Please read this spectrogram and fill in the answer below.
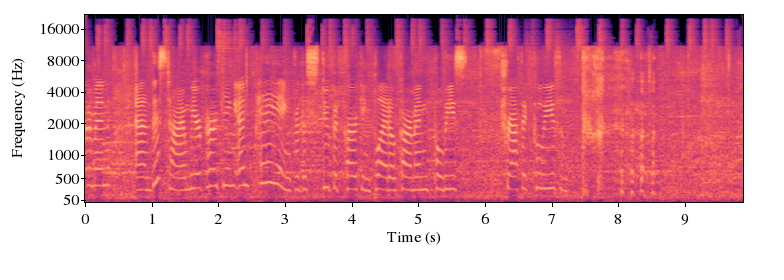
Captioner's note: laughs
